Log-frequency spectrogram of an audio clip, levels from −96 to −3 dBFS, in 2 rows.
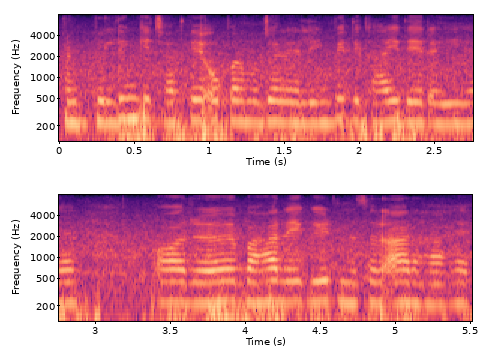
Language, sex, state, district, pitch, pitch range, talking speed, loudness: Hindi, male, Chandigarh, Chandigarh, 220 Hz, 210-230 Hz, 215 wpm, -19 LUFS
